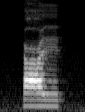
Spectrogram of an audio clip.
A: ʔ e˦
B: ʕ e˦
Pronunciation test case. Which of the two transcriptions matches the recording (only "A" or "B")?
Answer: B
